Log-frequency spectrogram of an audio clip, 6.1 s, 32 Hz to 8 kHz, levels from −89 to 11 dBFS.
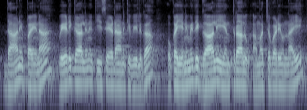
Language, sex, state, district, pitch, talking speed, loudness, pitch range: Telugu, male, Telangana, Komaram Bheem, 110 Hz, 105 wpm, -19 LUFS, 110-120 Hz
